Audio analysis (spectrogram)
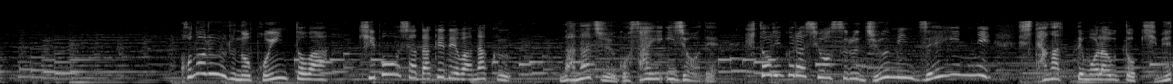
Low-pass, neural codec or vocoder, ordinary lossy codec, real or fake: none; none; none; real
